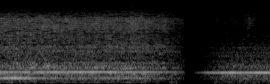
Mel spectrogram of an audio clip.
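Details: Bestway 58515 sand filter pump on a 366x76 cm pool, switched on during the backwash/sand-settling cleaning procedure. Steady hum with a clear mid-pitched motor tone and water rush, brief cut midway; normal, healthy running.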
